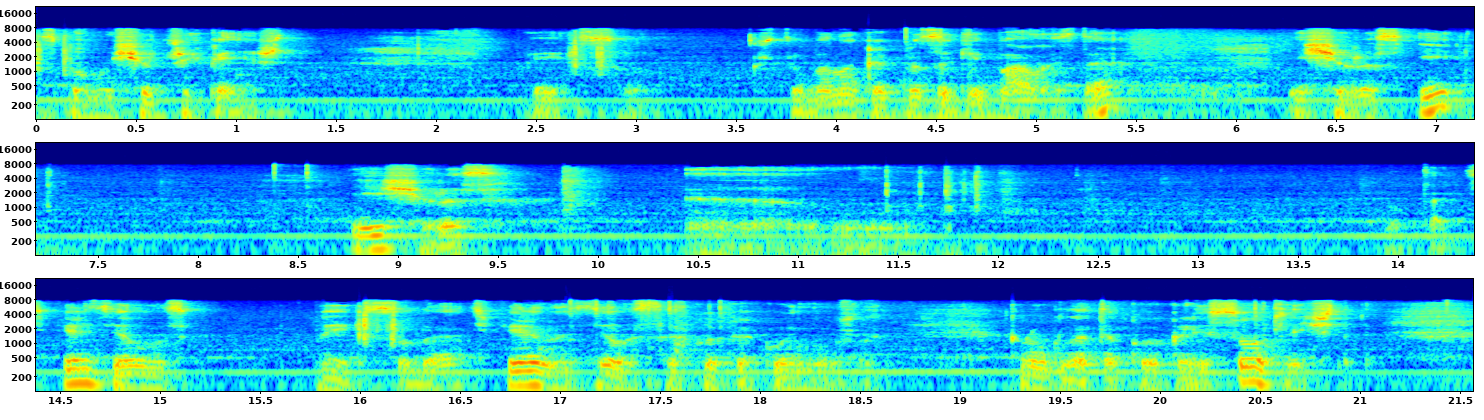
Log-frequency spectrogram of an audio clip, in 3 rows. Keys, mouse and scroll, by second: 0.1 g, 11.8 g, 17.5 click, 17.9-20.8 middle drag.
